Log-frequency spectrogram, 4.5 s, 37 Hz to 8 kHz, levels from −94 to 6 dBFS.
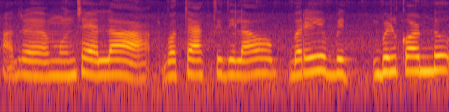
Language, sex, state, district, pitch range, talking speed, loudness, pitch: Kannada, female, Karnataka, Raichur, 220-250 Hz, 105 wpm, -15 LUFS, 230 Hz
